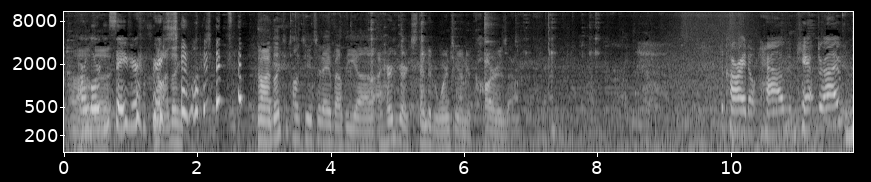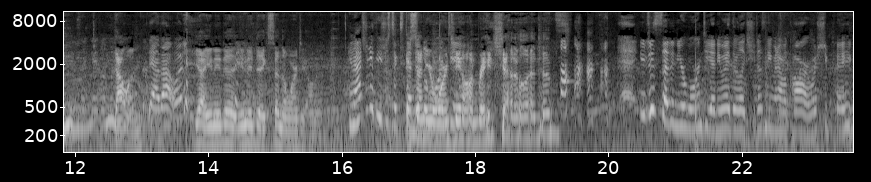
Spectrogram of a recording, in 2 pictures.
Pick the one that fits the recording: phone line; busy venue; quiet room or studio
busy venue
